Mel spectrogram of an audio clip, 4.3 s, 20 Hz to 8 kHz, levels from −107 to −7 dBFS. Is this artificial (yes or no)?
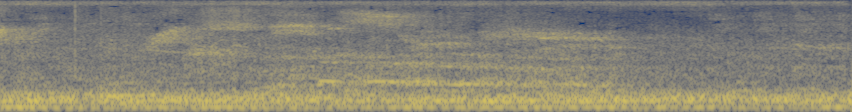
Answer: no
